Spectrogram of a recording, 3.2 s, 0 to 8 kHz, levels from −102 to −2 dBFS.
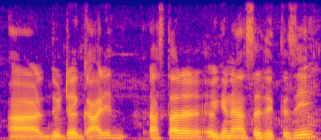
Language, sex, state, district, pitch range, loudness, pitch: Bengali, male, West Bengal, Alipurduar, 120-140 Hz, -16 LUFS, 130 Hz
